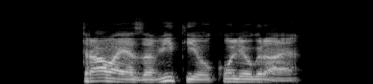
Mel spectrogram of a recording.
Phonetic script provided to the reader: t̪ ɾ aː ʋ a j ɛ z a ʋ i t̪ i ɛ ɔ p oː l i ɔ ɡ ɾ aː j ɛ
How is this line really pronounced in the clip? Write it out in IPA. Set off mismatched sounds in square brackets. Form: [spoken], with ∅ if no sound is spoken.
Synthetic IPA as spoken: t̪ ɾ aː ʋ a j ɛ z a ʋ i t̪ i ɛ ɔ [k] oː l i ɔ ɡ ɾ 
